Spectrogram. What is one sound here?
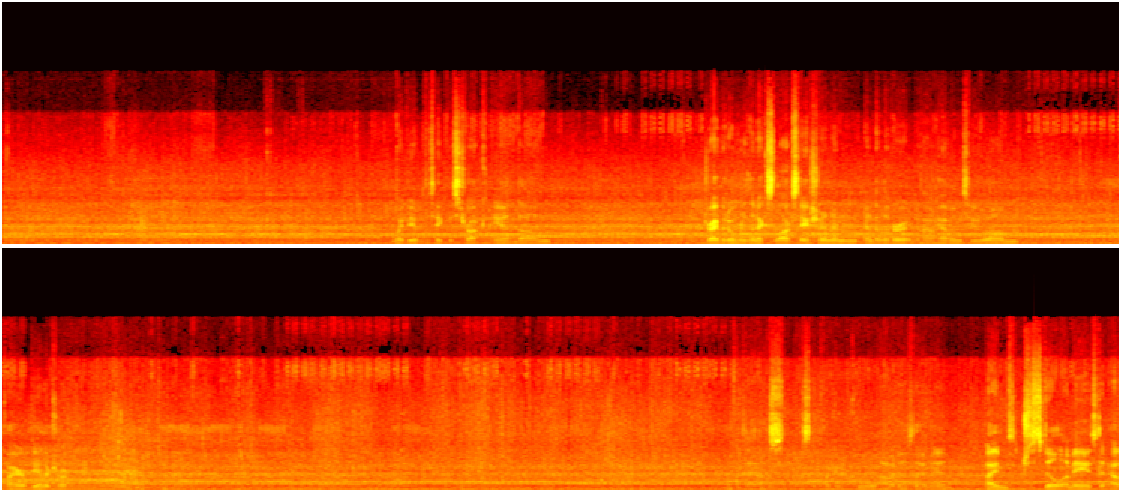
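A heavy truck engine rumbles steadily, straining as it drives.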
